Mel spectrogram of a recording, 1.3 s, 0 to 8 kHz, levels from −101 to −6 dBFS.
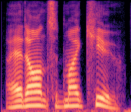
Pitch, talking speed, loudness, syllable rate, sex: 155 Hz, 230 wpm, -16 LUFS, 6.2 syllables/s, male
